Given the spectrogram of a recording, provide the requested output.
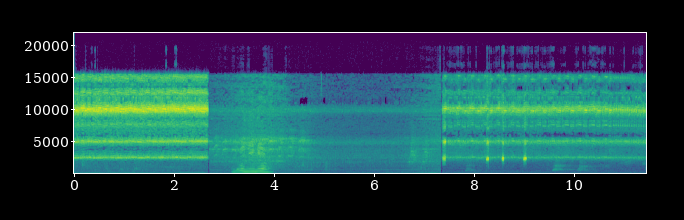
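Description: A cicada's steady, high, buzzing drone, broken briefly by a man's voice.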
